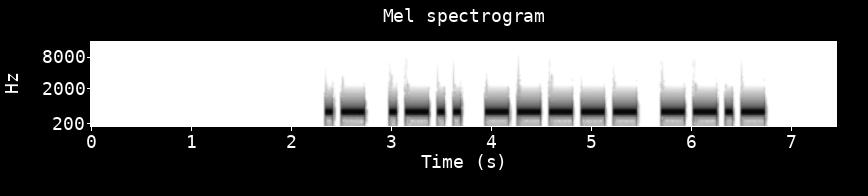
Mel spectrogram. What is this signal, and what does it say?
Morse code, heard as a keyed tone, about 15 wpm, 700 Hz. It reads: AL0Q
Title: USA Call Signs - 4 Characters - Repeated 3x - 15wpm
